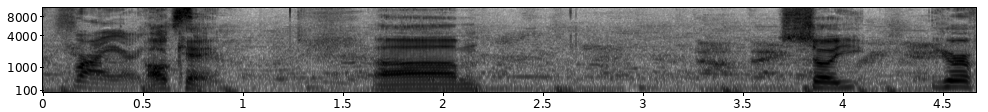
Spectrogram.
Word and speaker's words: Fryar: that's incorrect so please correct me yeah it's pronounced uh Shaniqua Shaniqua Friar Friar okay um so you're a forest park resident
